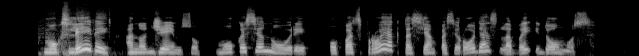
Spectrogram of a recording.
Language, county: Lithuanian, Tauragė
